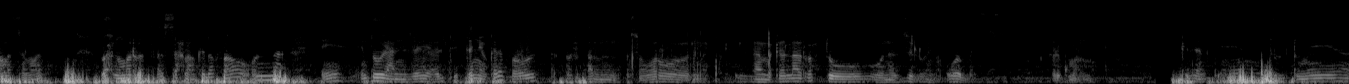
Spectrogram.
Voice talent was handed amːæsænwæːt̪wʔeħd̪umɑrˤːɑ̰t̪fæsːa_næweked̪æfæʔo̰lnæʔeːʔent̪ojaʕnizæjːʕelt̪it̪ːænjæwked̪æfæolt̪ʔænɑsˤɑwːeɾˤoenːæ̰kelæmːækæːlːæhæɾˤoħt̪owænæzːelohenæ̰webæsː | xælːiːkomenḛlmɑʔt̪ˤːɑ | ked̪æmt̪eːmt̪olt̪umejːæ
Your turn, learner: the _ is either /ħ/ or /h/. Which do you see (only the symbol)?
ħ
